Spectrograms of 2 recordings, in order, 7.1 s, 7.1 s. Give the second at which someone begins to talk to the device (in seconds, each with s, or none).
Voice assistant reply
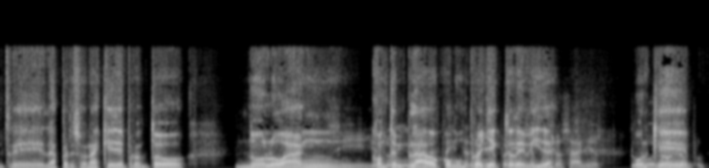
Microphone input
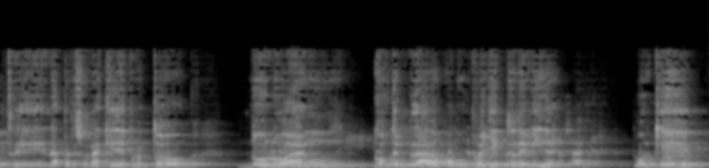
none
